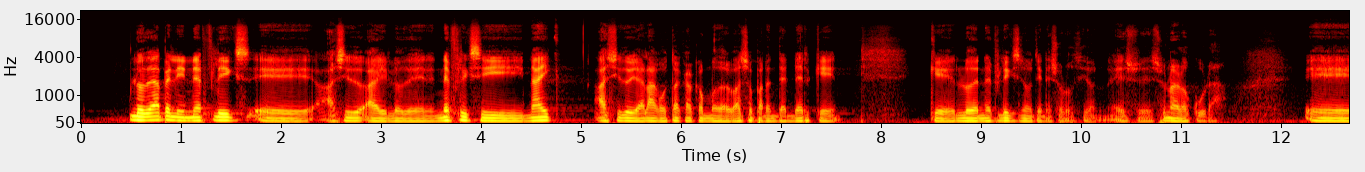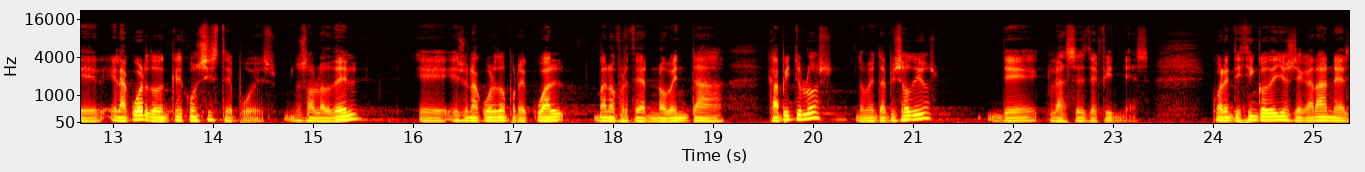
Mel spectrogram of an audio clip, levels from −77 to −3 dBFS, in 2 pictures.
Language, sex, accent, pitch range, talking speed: Spanish, male, Spanish, 90-115 Hz, 170 wpm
